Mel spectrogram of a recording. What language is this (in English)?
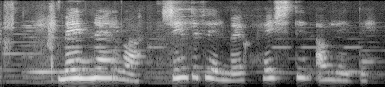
Icelandic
